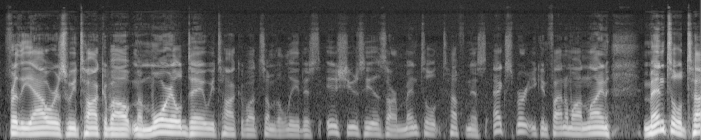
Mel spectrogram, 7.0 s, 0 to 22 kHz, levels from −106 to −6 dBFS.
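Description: No technical faults occur anywhere in the recording.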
